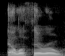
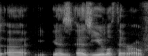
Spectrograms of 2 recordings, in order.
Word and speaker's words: Eleuthero: I hear it pronounced as Eleuthero root, but occasionally you'll hear it pronounced as Eleuthero root.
